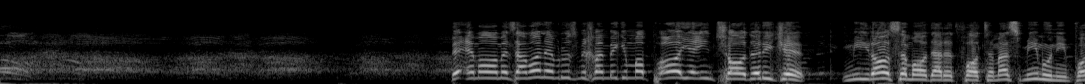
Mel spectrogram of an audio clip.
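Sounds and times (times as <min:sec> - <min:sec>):
large crowd shouting a religious chant: 0:00.0 - 0:04.6
speech: 0:04.5 - 0:10.8.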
